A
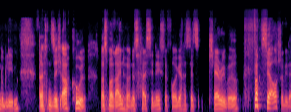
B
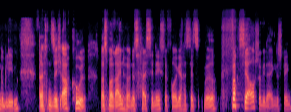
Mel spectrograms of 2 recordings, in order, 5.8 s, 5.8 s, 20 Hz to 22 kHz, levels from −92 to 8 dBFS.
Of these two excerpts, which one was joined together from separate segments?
B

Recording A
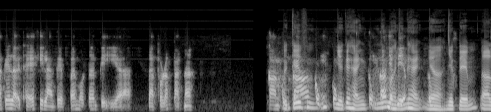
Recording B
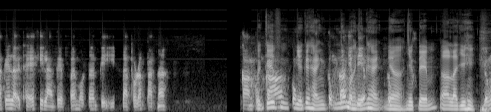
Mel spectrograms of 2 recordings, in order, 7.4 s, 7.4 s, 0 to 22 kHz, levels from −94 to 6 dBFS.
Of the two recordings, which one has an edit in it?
B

